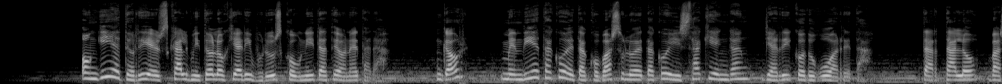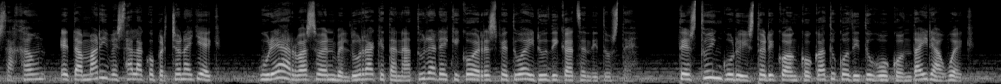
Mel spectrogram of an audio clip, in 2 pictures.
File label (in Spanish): E Learning Euskera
